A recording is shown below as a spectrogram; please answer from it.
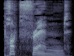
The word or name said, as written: potfriend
